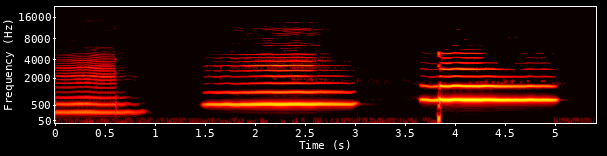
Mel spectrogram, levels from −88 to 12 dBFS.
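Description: A brief glitch cuts through the music at 0.56 to 0.61 s, and a second one of the same kind follows at 3.80 to 3.85 s, each lasting about 44 ms. Both come from damaged data in a compressed stream: bytes in the encoded file at those points were corrupted, so the decoder misread those frames, lost its place in the stream and produced a glitch until it locked back onto a valid frame boundary.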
